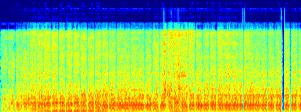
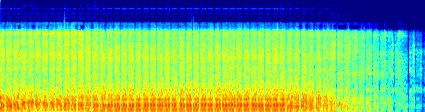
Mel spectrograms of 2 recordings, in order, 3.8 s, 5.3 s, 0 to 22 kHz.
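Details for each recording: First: Murray 5HP 24-inch snowblower (Tecumseh) after head gasket and carb repair, auger engaged for the first time: engine runs fast and even, brief clatters from a couple of rocks in the auger; solid runner. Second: Roadside Murray 5 hp 24-inch Tecumseh snowblower after head gasket replacement and carb cleaning: loud rapid firing near redline, almost running away before dying off; overrevving because the governor spring is too tight, suspected cause of the blown head gasket.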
